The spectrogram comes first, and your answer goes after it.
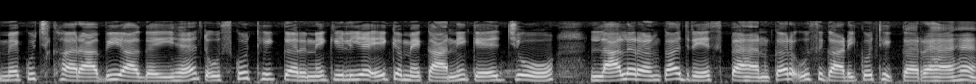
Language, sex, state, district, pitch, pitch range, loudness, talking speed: Hindi, female, Uttar Pradesh, Muzaffarnagar, 200 Hz, 180-220 Hz, -13 LUFS, 180 wpm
